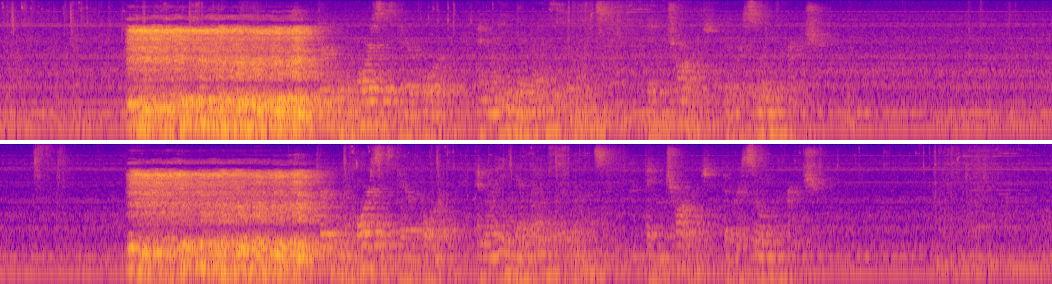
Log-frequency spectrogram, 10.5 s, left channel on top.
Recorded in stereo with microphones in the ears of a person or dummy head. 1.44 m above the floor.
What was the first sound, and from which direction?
Laughter, 45° left (ahead or behind).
